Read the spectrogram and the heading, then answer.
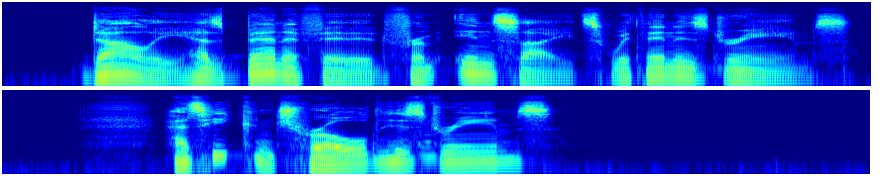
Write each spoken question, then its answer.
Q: Has he controlled his dreams?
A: No, he has not controlled his dreams.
